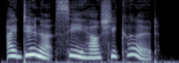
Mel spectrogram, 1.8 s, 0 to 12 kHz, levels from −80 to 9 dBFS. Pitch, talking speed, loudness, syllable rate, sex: 255 Hz, 235 wpm, -14 LUFS, 4.6 syllables/s, female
